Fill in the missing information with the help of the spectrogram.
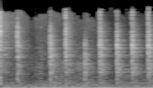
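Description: An FRP/CFRP laminate bonded to a rally car's steel body panel, at the strut tower brace mounting reinforcement, is tapped eight times in a tap-sound inspection. Each tap is a short, bright, high-pitched click that dies away almost at once. The area sounds solid rather than hollow, meaning the laminate is well bonded.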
